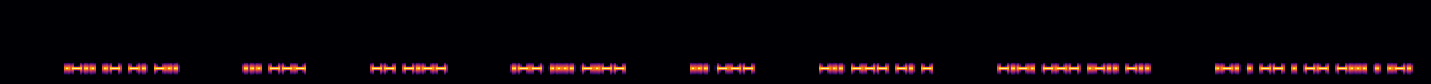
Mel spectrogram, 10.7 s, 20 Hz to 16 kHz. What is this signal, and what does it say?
Morse code, heard as a keyed tone, about 50 wpm, 600 Hz. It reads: LAND SO MY WHY SO DONT COLD REMEMBER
